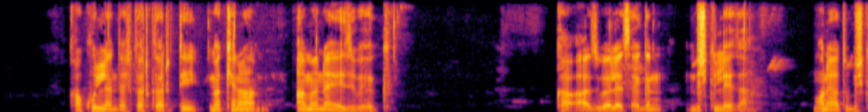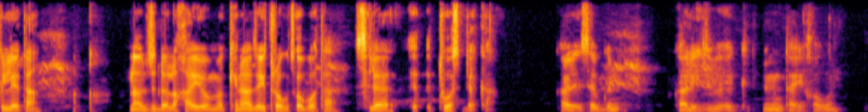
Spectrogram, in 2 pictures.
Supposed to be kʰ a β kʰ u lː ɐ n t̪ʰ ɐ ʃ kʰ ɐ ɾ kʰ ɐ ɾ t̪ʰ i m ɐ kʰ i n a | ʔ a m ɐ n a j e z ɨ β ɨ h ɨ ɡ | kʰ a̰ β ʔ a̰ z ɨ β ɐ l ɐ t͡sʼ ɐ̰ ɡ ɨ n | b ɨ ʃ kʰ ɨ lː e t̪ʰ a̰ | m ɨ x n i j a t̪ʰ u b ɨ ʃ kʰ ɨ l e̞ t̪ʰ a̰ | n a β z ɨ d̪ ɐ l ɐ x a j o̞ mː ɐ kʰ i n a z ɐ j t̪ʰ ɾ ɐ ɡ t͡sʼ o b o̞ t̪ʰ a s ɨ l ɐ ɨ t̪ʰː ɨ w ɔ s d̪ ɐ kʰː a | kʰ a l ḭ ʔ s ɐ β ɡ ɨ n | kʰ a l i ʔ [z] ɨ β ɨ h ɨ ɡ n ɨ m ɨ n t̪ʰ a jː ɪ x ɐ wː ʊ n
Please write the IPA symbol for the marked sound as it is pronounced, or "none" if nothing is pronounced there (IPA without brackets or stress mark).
z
